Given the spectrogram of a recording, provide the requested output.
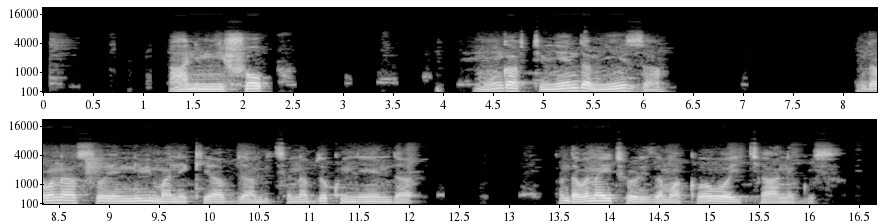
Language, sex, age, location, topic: Kinyarwanda, male, 18-24, Musanze, finance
